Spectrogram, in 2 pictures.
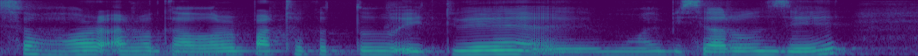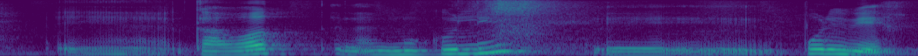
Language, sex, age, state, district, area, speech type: Assamese, female, 60+, Assam, Darrang, rural, spontaneous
